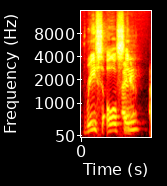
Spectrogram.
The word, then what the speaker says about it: Reese Olson: Reese Olson. – I think I said that wrong. Let me correct myself. No, I said it right.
